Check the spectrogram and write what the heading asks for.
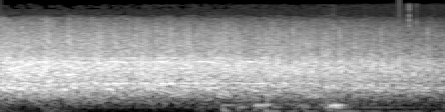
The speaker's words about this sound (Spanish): eso merece tremendo aplauso aquí. Mira, mira, es, que eso merece el aplauso aquí. ¡Otra! mira para allá. Standing ovation.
